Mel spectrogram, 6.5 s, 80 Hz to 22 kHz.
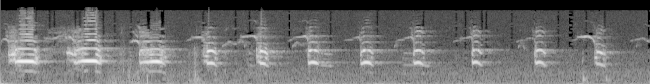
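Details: A female golden eagle in Latvia calls for her mate while perched at 11:09 AM on 9 February 2020, during mating, giving about a dozen short, ringing yelps, roughly two per second, loudest at first and then steadier and softer.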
